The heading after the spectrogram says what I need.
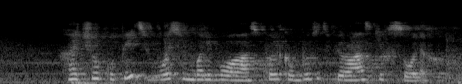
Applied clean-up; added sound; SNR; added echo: none; Walk, footsteps; 18 dB; reverberation time 1.6 s.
